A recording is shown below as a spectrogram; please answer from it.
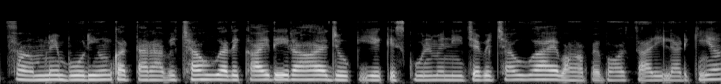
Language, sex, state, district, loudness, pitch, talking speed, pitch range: Hindi, female, Uttarakhand, Tehri Garhwal, -15 LUFS, 210 Hz, 200 wpm, 200-215 Hz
